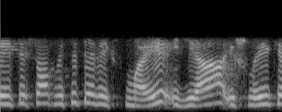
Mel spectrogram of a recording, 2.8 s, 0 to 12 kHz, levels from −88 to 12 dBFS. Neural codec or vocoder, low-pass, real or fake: none; 7.2 kHz; real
